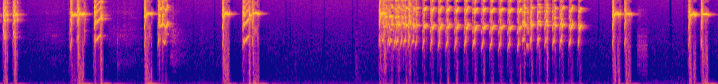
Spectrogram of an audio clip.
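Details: Four caged rosy-faced lovebirds on a perch by a window give sharp, high chirps in short bursts, then a fast rattling run of clipped notes lasting about three seconds before single chirps resume.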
